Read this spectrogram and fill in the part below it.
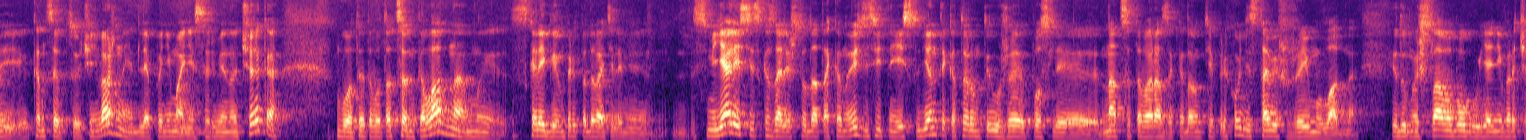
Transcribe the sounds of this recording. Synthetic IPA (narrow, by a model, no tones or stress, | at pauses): jkɐnt̪sɛpt̪sɨɪot͡ɕɪnʲvaʐnəjəd̪lʲɐpənʲɪmanʲɪjəsəvɾʲɪmʲenːəvət͡ɕɪlˠɐvʲekə | vo̞t̪ɛt̪əvo̞t̪ɐt̪sɛnkəlˠad̪nəmɨ̰skɐlʲeɡəmʲɪpɾʲɪpəd̪ɐvatʲɪlʲɪmʲɪsmʲɪjælʲɪsʲiskɐzalʲɪʂt̪o̞d̪at̪akɐnojes̬ʲtdʲɪst̪vitɪnəjesʲtʲst̪ʊdʲe̞nt̪ɨkɐt̪o̞ɾɨmt̪ɨʊʐɛpo̞sʲlʲɪnat̪sɨt̪əvəɾazəkɐɡd̪aonktʲɪbʲepɾʲɪxo̞dʲɪt̪st̪avʲɪʂʊʐɛjɪmulˠad̪nə | t̪ɨd̪uməjɪʂslˠavəbo̞ɡʊjanʲɪvɾɐt͡ɕ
